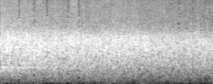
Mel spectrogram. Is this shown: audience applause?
yes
